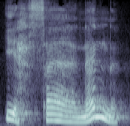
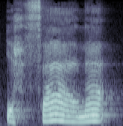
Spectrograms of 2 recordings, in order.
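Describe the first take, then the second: First: The word ends with a final n sound. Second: The word ends with a lengthened a vowel. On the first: The sentence continues after this word. "c'est si on continue la phrase" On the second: The reader stops on this word. "si on s'arrête sur ce mot-là, on dira ihsana"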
